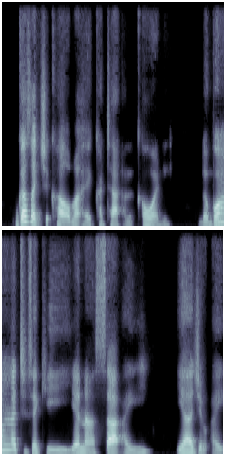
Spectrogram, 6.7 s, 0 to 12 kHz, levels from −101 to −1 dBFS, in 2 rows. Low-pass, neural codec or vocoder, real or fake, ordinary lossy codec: none; codec, 24 kHz, 0.9 kbps, WavTokenizer, large speech release; fake; none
